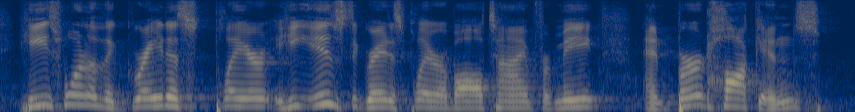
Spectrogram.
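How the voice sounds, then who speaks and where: A man's high-pitched voice with an American accent, fairly slow, with ordinary pitch variation. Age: 60s. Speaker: baseball writer. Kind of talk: talk to an audience. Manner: animated.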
